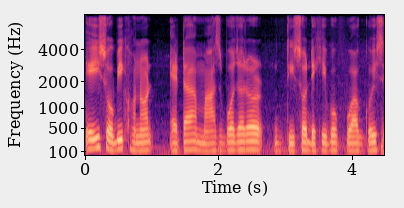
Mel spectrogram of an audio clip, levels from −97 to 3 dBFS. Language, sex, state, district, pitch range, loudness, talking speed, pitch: Assamese, male, Assam, Sonitpur, 115-130 Hz, -16 LUFS, 120 wpm, 120 Hz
